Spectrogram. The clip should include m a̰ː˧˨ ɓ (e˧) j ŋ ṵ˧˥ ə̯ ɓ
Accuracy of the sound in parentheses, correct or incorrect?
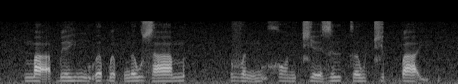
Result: correct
